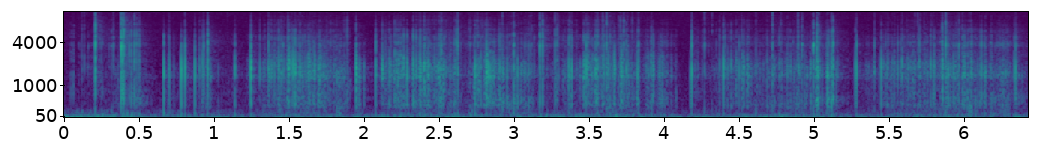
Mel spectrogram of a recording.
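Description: Long pink acrylic nails tap and scratch a small, closed burgundy Harry Potter Gryffindor eyeshadow palette with a cardboard case. The result is a steady, dry, crackly scratching texture in the upper mids, broken by frequent sharp, bright taps that die away almost instantly.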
